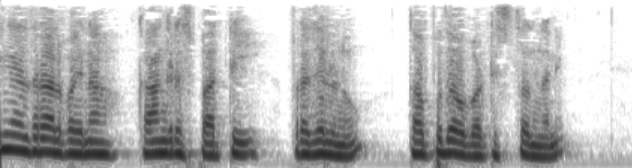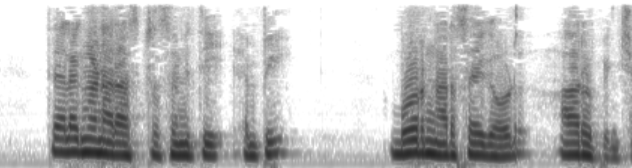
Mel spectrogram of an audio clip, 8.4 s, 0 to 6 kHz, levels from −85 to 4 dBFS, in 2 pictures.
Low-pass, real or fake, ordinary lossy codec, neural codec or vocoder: 5.4 kHz; real; none; none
